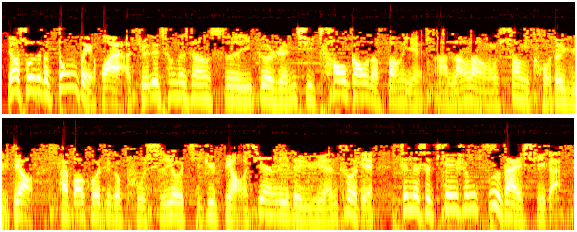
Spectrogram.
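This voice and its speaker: A man's voice: fairly high pitch, lively intonation, a little fast, hardly any pauses, soft background music. A man presenting entertainment news in a chatty way, introducing reports. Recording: slightly dull broadcast sound.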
